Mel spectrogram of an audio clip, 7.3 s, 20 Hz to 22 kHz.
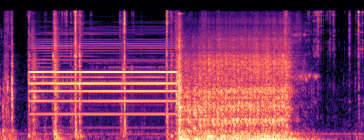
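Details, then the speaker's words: DeLorean fitted with a 350 engine, fuses checked good: steady tone with light clicks, pump heard only briefly, then a rough crank that dies without firing; the relay isn't powering the pump, which works when jumpered. Owner suspects the recently fitted RPM relay. "briefly I did hear the pump go over there and I don't know why it's not coming on"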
